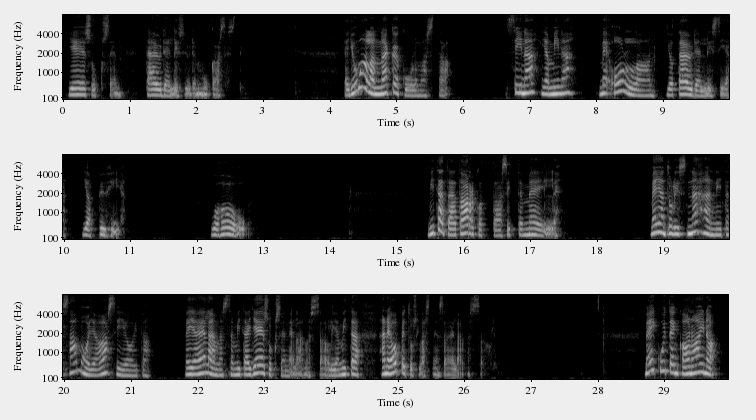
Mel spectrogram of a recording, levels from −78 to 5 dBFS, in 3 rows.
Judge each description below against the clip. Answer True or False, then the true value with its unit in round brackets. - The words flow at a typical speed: False (85 wpm)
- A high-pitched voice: True (205 Hz)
